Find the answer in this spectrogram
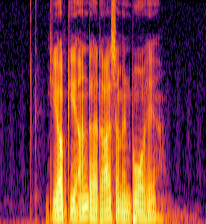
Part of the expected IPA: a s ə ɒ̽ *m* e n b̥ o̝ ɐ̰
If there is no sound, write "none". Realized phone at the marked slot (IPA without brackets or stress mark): m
